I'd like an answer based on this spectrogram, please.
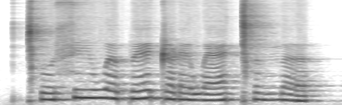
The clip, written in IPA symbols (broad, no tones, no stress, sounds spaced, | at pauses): ǀʰ ʊ s i w ɜ p ɛ t ʌ ɽ ɛ w æ ǀʰ ə ŋ ɜ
